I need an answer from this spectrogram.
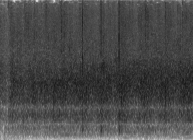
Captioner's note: applause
